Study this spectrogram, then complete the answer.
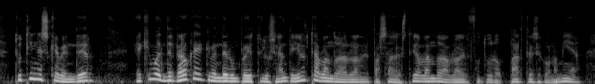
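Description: A very fast man's voice, somewhat breathy, dark and mellow in tone, with very wide pitch swings. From Spain. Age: 60s. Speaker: political commentator. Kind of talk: casual chat. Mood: earnest, argumentative. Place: studio. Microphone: studio mic.

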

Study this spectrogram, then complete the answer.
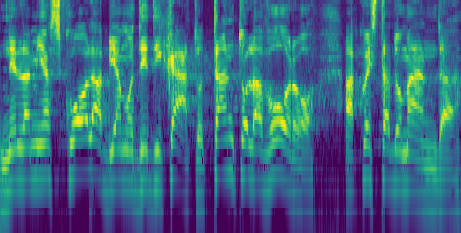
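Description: This man talks at a fairly slow pace with a fairly high pitch. His intonation is lively. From Italy. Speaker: teacher; conference speaker, school teacher. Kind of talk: talk to students via interpreter. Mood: earnest, warm. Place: hall. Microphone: headset.

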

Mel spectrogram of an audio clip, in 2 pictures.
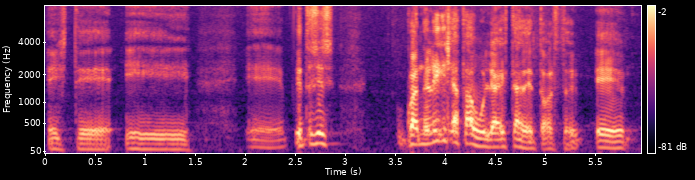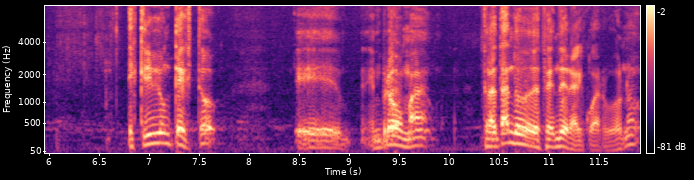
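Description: A man with a Montevideo accent speaks at a very slow pace, his fairly low voice dark and mellow with vocal fry. His pitch swings very widely, broken by long, frequent pauses. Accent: Rioplatense Spanish (Montevideo). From Uruguay, Montevideo; Uruguay. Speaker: writer; interviewee. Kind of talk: interview. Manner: halting, many fillers. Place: studio. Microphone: lapel.

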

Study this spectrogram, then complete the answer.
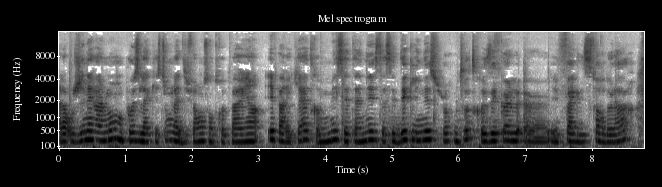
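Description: The intonation is monotone and flat, at a moderate pace. Light background noise is present. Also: woman. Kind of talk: casual vlog chat. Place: home room. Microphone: phone near.

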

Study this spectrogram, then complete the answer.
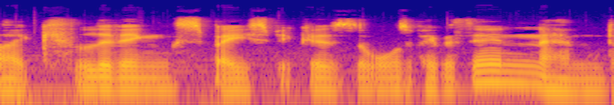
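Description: Quiet and very deep, a man's low-pitched voice holds a fairly even intonation amid noticeable background noise. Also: dry sound with no echo. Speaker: gaming YouTuber. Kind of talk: gameplay commentary. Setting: home recording, thin-walled room. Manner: quiet, low-volume; hesitant, many fillers. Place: home room.

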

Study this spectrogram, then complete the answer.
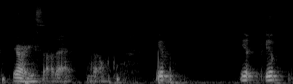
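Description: Light background noise sits behind a woman speaking. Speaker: home DIY vlogger. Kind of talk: casual vlog chat. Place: bathroom. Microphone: phone near.

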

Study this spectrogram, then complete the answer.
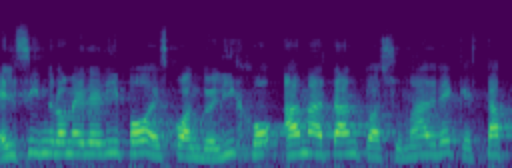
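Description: Speaking at a moderate pace, a woman is heard. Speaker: theatre presenter or actor. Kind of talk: pre-show talk to an audience explaining a classical tragedy. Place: stage.

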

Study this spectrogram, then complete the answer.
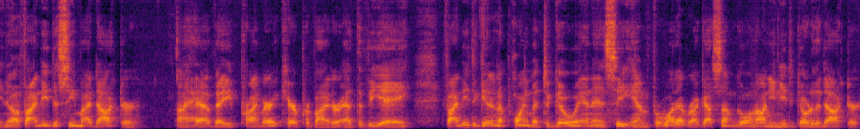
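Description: The speaker has an ordinary speaking voice with ordinary pitch variation. The pace is fairly quick. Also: man, fairly low pitch for a man. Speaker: military veteran and political vlogger. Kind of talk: casual political commentary monologue. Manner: conversational, many fillers.

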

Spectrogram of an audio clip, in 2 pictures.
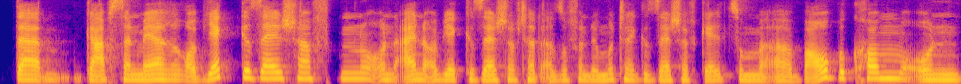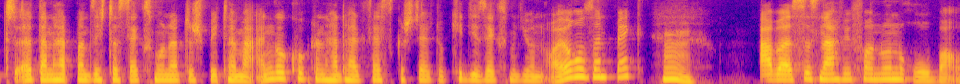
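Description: Fairly quick and fairly low-pitched, a woman with an unremarkable speaking voice uses ordinary pitch variation, recorded with a dry, close sound with no echo and a quiet background. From Germany, raised bilingual with English. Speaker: criminal defence lawyer. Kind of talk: interview. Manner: casual, many fillers.

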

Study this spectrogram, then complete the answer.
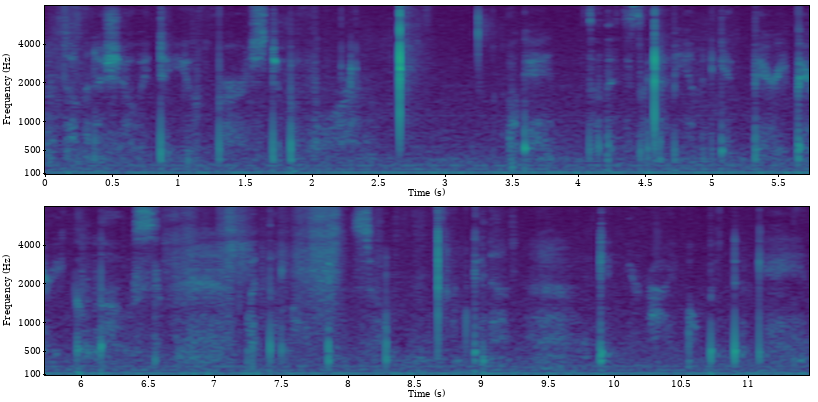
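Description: Against loud background noise, a woman talks at a moderate pace with long, frequent pauses. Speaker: ASMR creator. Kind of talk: ASMR doctor role-play.

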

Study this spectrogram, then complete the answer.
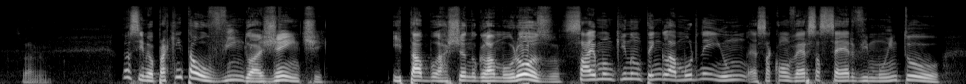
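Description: Speaking fairly slowly with a Brazilian accent, a man with a high pitch uses lively intonation and big swings in loudness against a quiet background. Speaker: podcast host. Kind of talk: casual interview. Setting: studio. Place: studio. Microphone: studio mic.

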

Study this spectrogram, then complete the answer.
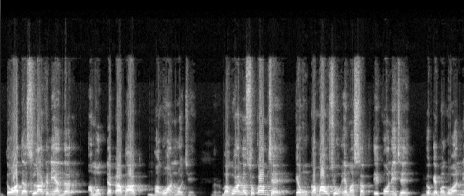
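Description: The loudness swings widely while the intonation stays lively. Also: man, high pitch for a man. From Siyot village, Kutch, Gujarat. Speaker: village elder, sawmill owner. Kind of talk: interview.

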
